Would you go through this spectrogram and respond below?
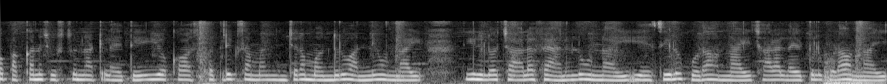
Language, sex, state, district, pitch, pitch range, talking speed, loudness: Telugu, female, Andhra Pradesh, Krishna, 215 Hz, 205-225 Hz, 175 wpm, -14 LUFS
